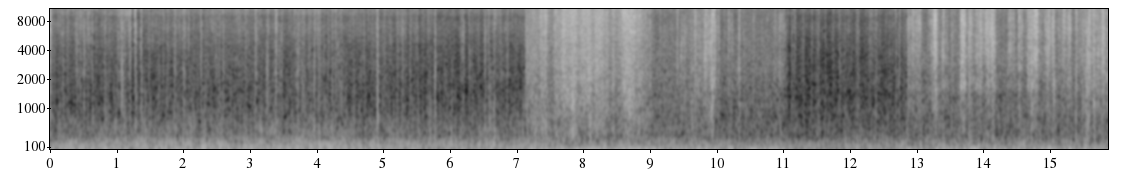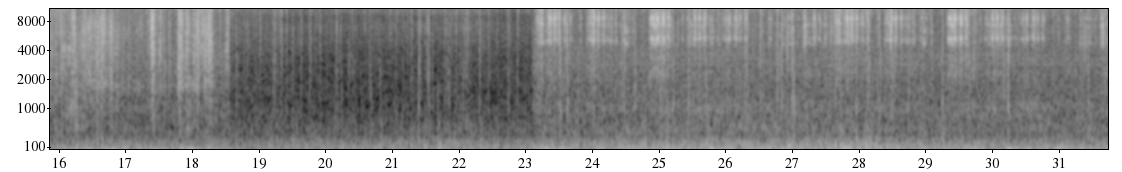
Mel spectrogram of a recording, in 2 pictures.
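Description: Paper rustling as the pages of a small notebook are handled, then writing on paper: repeated short scratching strokes in the last several seconds. A steady low hum runs underneath.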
